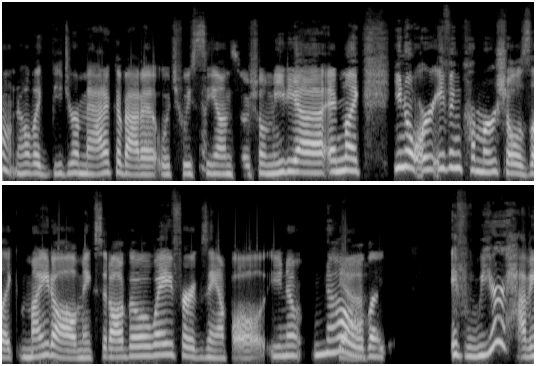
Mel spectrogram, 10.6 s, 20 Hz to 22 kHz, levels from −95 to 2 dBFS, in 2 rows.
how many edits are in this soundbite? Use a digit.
0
